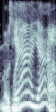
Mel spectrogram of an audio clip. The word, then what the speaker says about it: Mosley: That's how you pronounce the last name, right? Mosley? Yeah.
